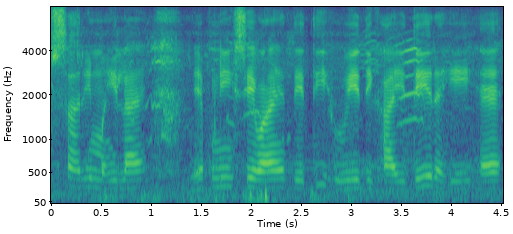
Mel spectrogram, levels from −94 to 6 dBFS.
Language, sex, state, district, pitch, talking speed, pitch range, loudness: Hindi, male, Chhattisgarh, Raipur, 125 Hz, 130 wpm, 125-135 Hz, -16 LUFS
